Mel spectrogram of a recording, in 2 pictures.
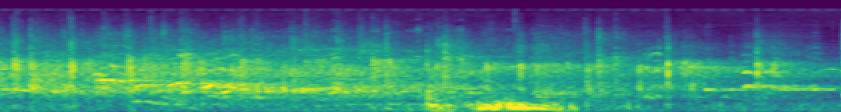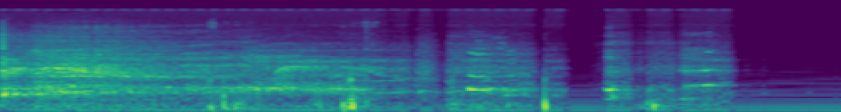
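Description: Audience applause and cheering, loud at first and dying away over about six seconds to a few scattered sounds.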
